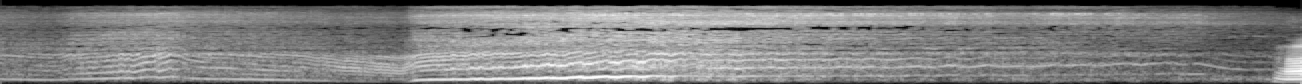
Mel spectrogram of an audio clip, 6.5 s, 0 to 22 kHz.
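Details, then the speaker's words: HPI Nitro MT with Nosram RS .18 Evo engine during break-in and tuning, low-speed needle untouched and high-speed needle still needing leaning: high buzzy revs sweep up and down with a rough fluttering burble at high speed, running rich on top. "it seems to be idling nicely can still hear it burbling a bit i haven't touched a low speed needle yet"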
